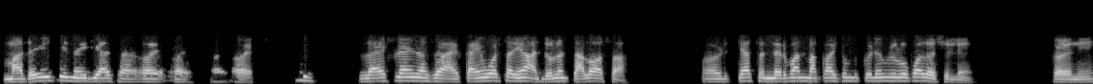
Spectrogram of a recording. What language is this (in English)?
Konkani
